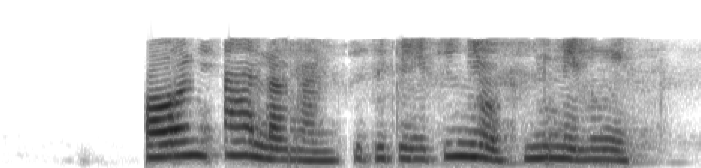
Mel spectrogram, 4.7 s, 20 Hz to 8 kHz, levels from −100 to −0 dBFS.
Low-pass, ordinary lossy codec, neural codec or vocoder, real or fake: 7.2 kHz; AAC, 16 kbps; codec, 44.1 kHz, 3.4 kbps, Pupu-Codec; fake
